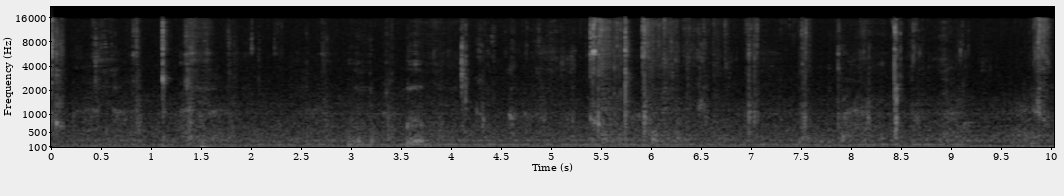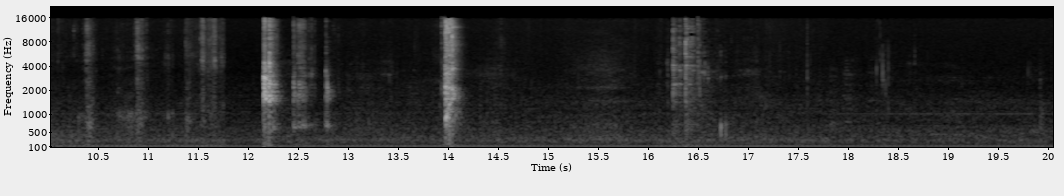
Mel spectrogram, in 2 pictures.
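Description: Close-miked chewing and crunching of dry bar snacks, with many short crisp crunches and a few louder sharp ones about twelve and fourteen seconds in, over a low steady hum.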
